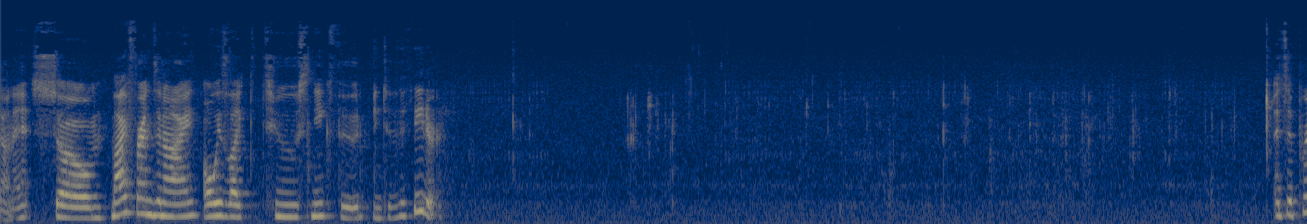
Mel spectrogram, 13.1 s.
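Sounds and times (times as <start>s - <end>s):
chewing soft food: 4.6s - 5.6s, 6.2s - 12.8s
wet mouth clicks: 5.1s - 5.5s, 6.2s - 12.8s.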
